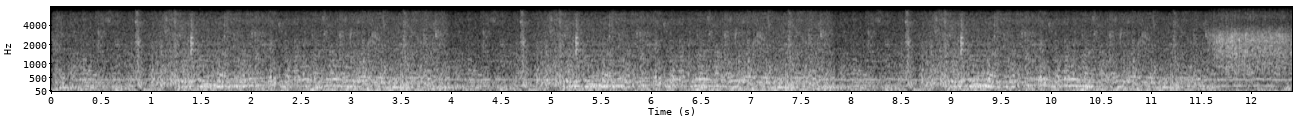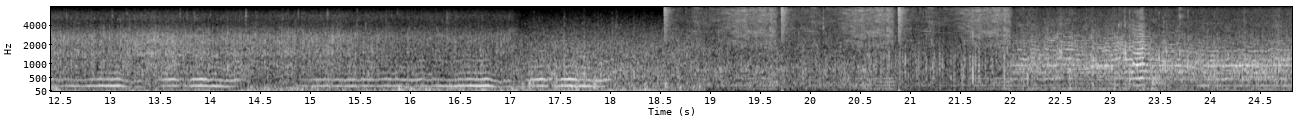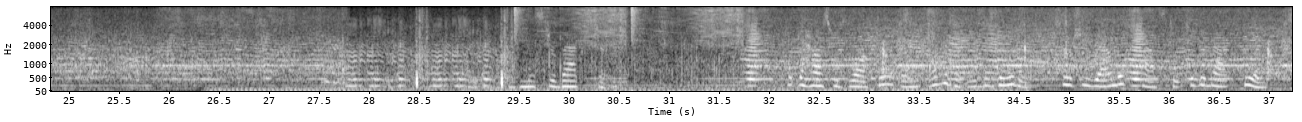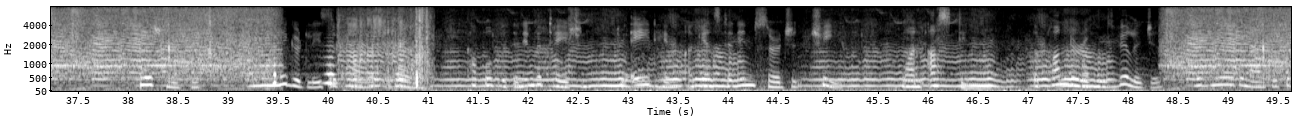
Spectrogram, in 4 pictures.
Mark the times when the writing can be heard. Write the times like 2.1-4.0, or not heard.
not heard.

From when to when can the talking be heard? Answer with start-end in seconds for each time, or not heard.
28.9-30.6, 32.1-37.0, 38.1-49.5.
